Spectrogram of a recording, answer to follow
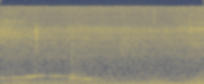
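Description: A single low cooing bird call that rises and then falls, lasting under a second, over a steady low hum.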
